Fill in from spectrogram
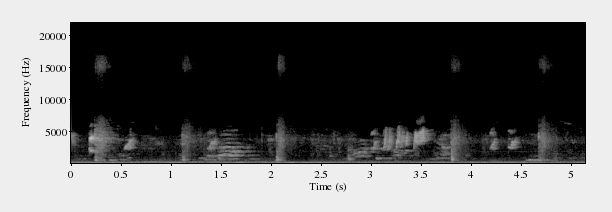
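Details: Aviary munias, 19 April 2025, give scattered high chirps and brief twittering phrases, some in quick doubled notes, among occasional clicks and a low background hum.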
